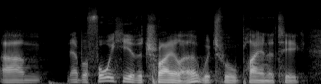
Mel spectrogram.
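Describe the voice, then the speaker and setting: Very cleanly recorded against a silent background, a man with a fairly low pitch uses an ordinary speaking voice with ordinary pitch variation. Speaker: podcast network manager and interviewer. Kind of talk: conference panel Q&A.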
